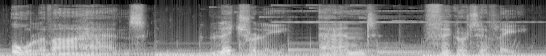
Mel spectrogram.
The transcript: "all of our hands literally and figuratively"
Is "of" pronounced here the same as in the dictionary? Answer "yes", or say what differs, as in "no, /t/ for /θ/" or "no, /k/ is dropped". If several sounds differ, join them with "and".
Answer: yes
